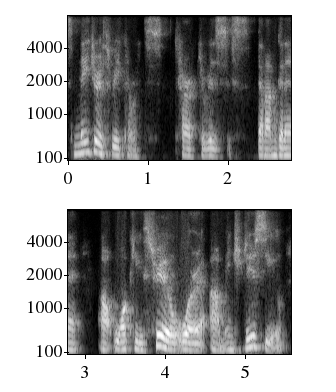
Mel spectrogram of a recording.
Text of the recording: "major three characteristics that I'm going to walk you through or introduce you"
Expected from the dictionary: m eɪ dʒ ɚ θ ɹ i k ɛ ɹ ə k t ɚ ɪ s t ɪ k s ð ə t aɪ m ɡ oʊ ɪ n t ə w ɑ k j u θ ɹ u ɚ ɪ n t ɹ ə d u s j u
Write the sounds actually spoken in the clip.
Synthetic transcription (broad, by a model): m eɪ dʒ ɚ θ ɹ i k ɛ ɹ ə k t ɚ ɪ s t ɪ k s ð ə t aɪ m ɡ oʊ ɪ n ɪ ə w ɑ k j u θ ɹ u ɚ ɪ n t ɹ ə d u s j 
